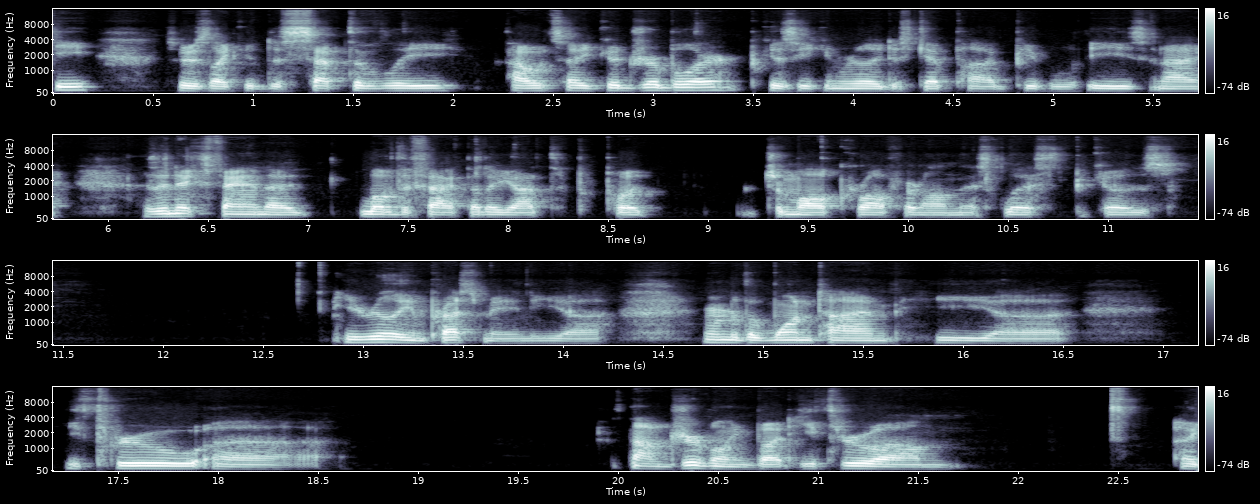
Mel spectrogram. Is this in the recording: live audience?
no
